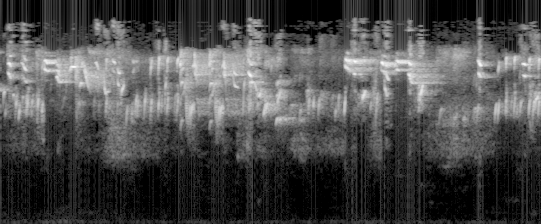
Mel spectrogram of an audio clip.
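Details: Goldfinch song played to teach and support songbirds: a dense, bubbling twitter with high, thin whistled notes and fast trills, the phrases flowing almost without break.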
